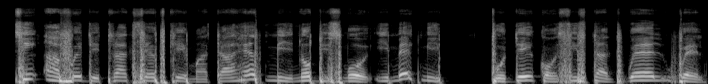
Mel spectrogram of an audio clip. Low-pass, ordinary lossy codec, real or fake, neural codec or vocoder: 14.4 kHz; none; fake; vocoder, 44.1 kHz, 128 mel bands, Pupu-Vocoder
